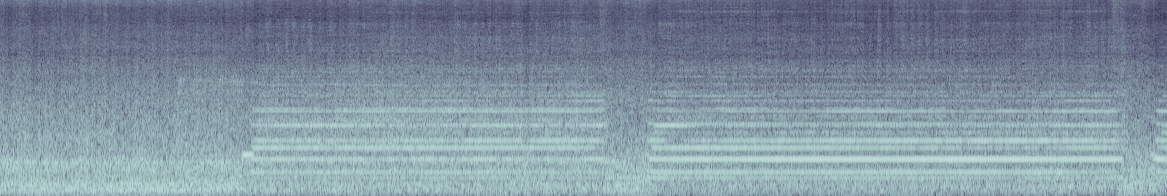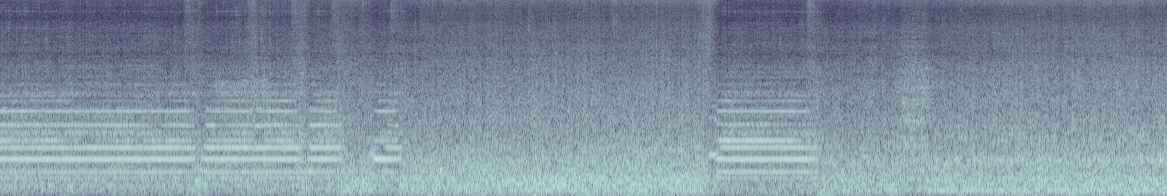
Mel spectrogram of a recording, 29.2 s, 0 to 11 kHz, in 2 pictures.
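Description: Alco WDM3D diesel locomotive's horn, heard from inside the cab, sounding a chord of several notes in three long blasts one after another, then a short blast near the end. Under it the locomotive runs steadily at speed, engine and wheels on the rails.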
